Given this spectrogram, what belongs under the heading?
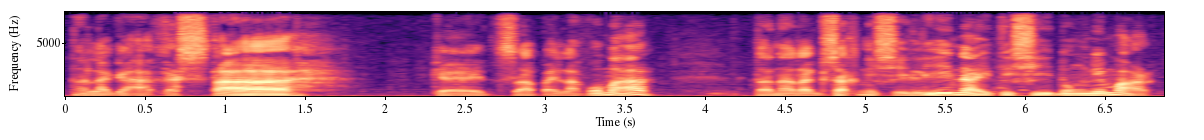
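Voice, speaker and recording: Kamag-anak na Ilocano, malikot ang tono. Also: male voice, on the low side, sing-song, measured pace, sharp tone, exaggerated voice. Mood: reflective. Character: calm, consoling male relative in a family drama. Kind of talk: radio drama acting.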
